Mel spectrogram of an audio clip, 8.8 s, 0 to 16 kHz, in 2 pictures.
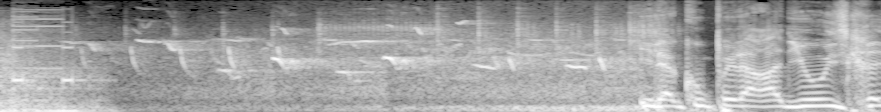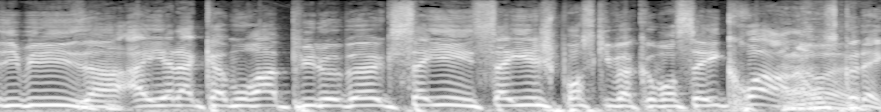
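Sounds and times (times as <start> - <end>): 
birdsong with chirps and warbling phrases: 0.1 - 3.6
speech: 3.2 - 8.8.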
